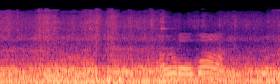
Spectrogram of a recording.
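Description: Speech: a raised voice calling out over the chatter of a dense crowd.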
